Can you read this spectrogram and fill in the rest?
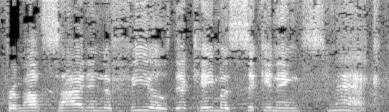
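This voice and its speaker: A middle-aged man giving a theatrical, deliberate read-aloud of a rhyming children's story over an outdoor microphone. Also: sits high, flat delivery, a bit bright. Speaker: storybook reader. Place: outdoor park gathering. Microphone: microphone on a stand, filmed by a nearby camera. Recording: windy outdoor PA, distant, noisy.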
